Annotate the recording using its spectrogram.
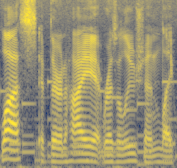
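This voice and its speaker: With clear music behind him, a man keeps up a fairly quick pace. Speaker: youtuber. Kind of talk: casual explainer vlog. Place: home room. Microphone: studio mic.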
